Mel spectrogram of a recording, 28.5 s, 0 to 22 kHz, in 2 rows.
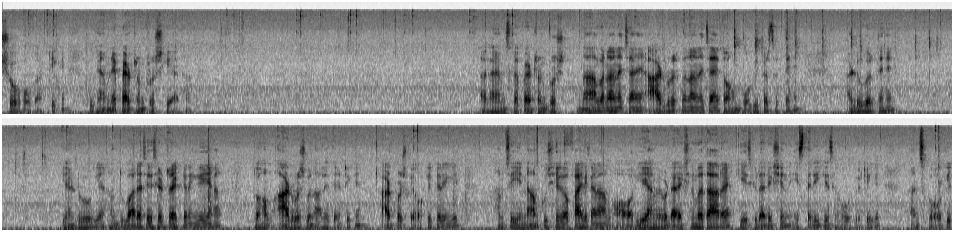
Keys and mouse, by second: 0.3 click, 0.4 click, 3.4 click, 11.0 ctrl+z, 14.9 ctrl+z, 15.2-18.4 drag, 28.3 click.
